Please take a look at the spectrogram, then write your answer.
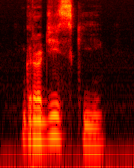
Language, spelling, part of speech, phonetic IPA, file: Polish, grodziski, adjective, [ɡrɔˈd͡ʑisʲci], Pl-grodziski.ogg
